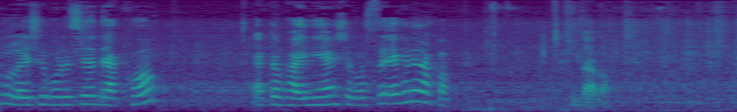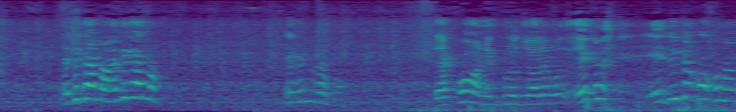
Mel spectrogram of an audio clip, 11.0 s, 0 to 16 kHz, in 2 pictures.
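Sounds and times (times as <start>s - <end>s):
woman speaking: 0.0s - 3.5s, 4.1s - 4.8s, 6.0s - 6.8s, 7.6s - 8.2s, 8.8s - 11.0s
low background rumble: 2.8s - 11.0s.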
